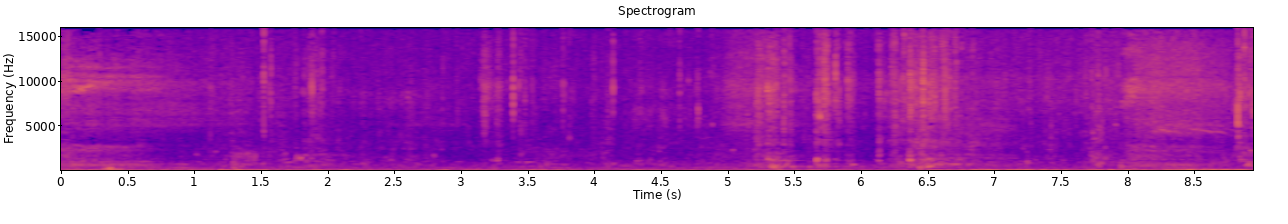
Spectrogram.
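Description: Low wind rumble on the microphone, with a few faint splashes as a hooked sea bass is drawn through the shallows, about five and six and a half seconds in.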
